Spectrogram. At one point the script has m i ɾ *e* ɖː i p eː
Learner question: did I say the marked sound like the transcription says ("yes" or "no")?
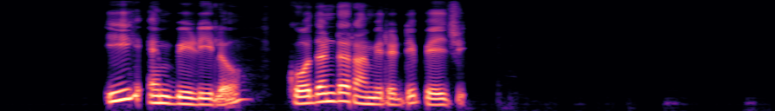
yes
